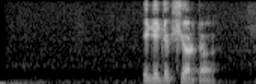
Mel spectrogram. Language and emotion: Russian, angry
